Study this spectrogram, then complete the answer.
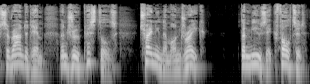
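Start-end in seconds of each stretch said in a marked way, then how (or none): none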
